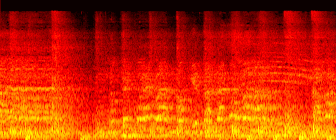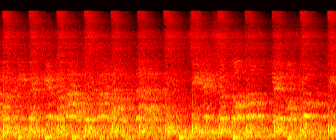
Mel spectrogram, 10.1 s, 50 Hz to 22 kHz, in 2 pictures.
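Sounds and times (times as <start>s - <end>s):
drum strokes: 0.0s - 10.0s
male chorus singing in harmony: 0.0s - 10.0s.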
